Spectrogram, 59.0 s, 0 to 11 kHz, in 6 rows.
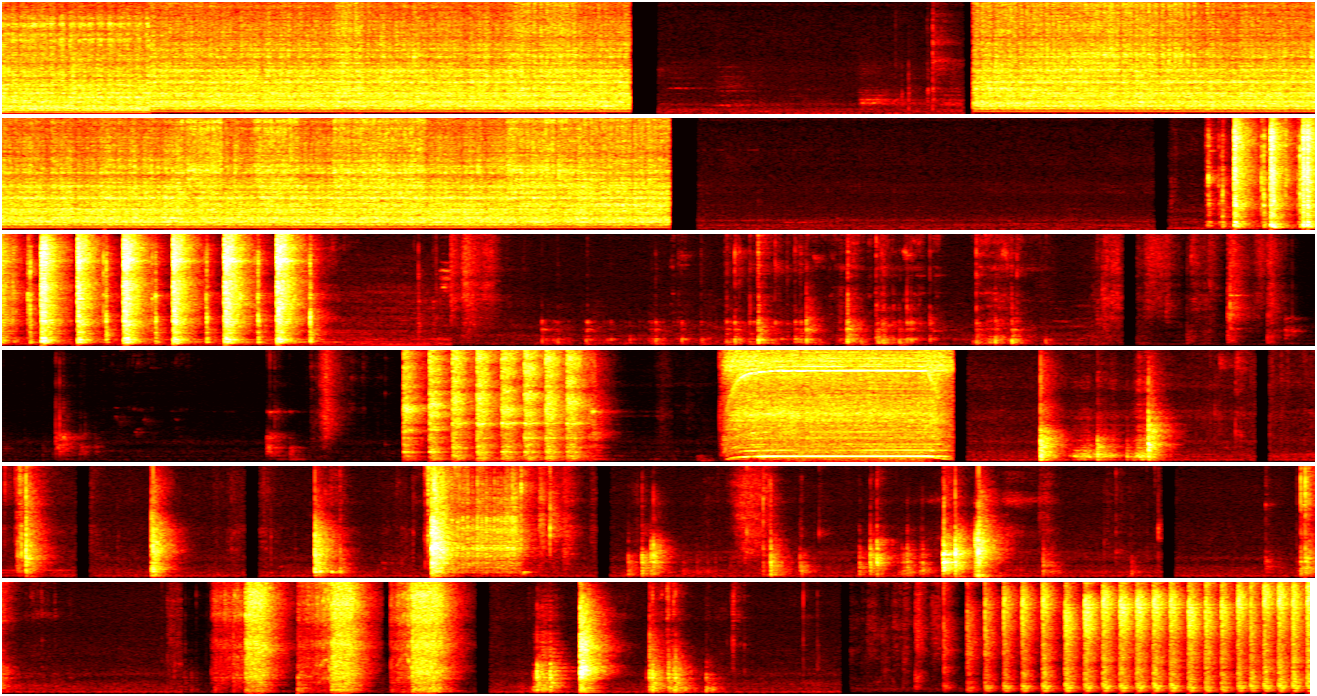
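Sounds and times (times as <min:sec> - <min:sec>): small electric motor whining: 0:00.0 - 0:04.8, 0:07.3 - 0:14.9, 0:35.0 - 0:36.7
metal parts clicking and knocking: 0:18.9 - 0:22.1, 0:56.4 - 0:59.0
sharp ratcheting taps: 0:56.5 - 0:59.0.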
